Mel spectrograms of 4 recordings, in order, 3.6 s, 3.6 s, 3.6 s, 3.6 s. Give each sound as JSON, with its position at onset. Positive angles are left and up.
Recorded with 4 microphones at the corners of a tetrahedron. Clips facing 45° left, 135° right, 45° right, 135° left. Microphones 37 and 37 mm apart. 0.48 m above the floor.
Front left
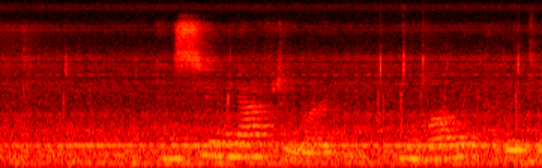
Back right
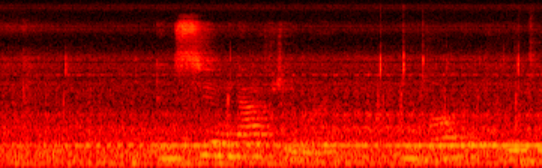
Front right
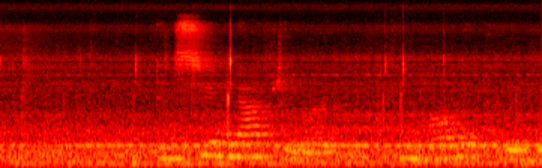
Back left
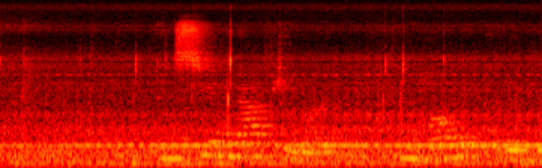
{"t": 1.1, "sound": "a woman speaking", "azimuth_deg": -105, "distance_m": 1.3}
